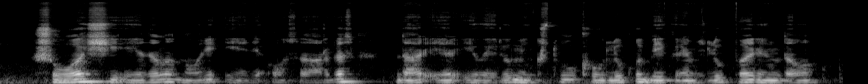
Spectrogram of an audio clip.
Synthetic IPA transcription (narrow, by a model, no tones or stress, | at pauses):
ʃuʃʲiːʔeːd̪ɐlˠɐnoːɾʲɪʔeːd̪ʲɪʔoːsɐɾɡɐs | d̪ɐɾɪɾiːʋɐɪɾʲuːmʲɪŋkʃt̪uːkʰɐʊlʲʊkuːbʲɛɪkɾʲɛmʲzʲlʲuːpɐɾʲɪŋɡd̪ɐʋoː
